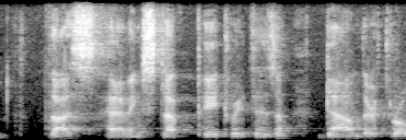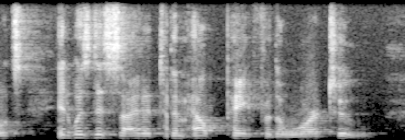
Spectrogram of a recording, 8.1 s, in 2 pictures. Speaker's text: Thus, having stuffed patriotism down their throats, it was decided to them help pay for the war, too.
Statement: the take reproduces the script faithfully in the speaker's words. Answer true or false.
true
